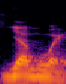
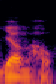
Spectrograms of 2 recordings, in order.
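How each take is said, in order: First: The second part sounds like 'way'. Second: The second part sounds like 'hoe'. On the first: The speaker calls it right. "It's Young Wei" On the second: The speaker calls it wrong. "not Young Ho"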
